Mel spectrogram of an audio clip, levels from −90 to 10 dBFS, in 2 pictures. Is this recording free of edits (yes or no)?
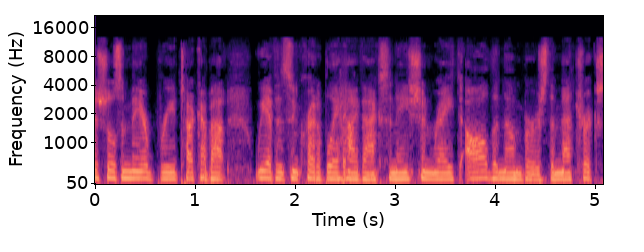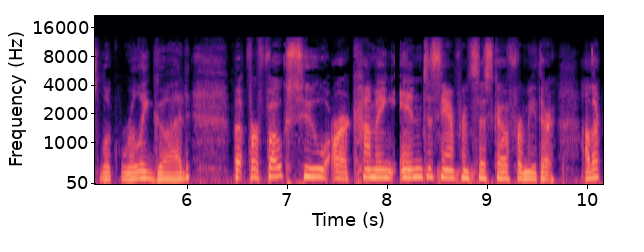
yes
